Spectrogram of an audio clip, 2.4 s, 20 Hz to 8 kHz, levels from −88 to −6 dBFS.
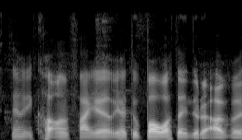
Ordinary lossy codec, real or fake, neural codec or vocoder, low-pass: none; real; none; 7.2 kHz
